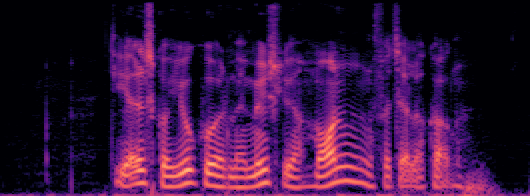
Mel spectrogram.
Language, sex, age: Danish, male, 30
